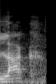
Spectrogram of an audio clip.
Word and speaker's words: लाख: इसको बोलते हैं लाख, लाख प्योर लाख, LACK लाख, लाख। इसका प्रोनाउंसिएशन अलग है लेकिन बोला जाता है लाख लाख, लाख के कड़े, लाख के बाला।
